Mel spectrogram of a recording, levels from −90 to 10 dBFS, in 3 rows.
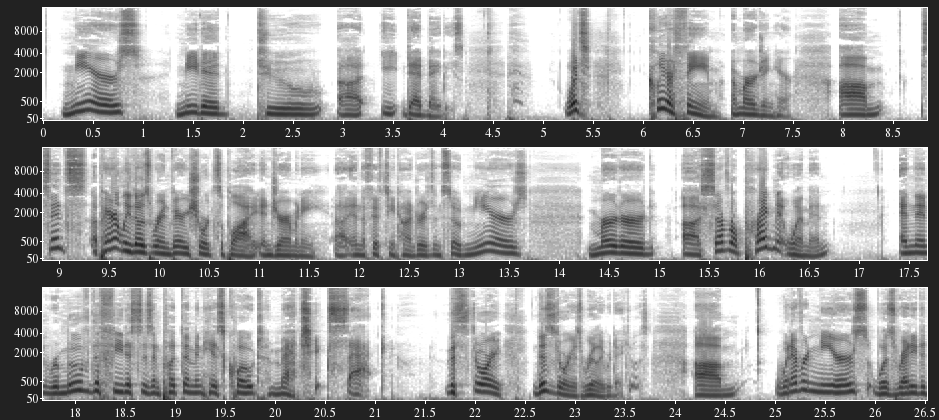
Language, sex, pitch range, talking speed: English, male, 135-180 Hz, 140 wpm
